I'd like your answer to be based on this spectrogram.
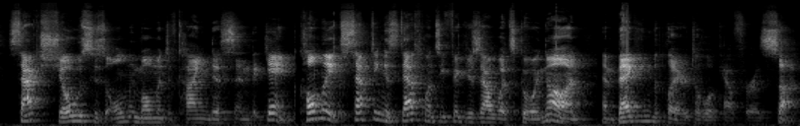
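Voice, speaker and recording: A man's voice: fairly high pitch, sharp tone. A young adult man narrating a scripted video essay as a game developer. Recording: echoey, reverberant room.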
